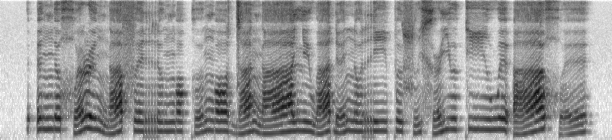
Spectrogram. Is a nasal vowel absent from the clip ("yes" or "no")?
yes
